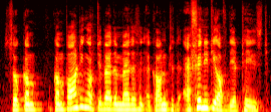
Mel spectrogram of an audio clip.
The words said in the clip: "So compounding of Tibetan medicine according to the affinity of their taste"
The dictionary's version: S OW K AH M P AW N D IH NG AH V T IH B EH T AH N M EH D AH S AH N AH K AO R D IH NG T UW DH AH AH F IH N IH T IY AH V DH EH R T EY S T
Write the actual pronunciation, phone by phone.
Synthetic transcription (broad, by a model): S OW K AH M P AW N D IH NG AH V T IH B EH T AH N M EH D AH S AH N AH K AO R D IH NG T UW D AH AH F IH N IH T IY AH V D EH R T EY S T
